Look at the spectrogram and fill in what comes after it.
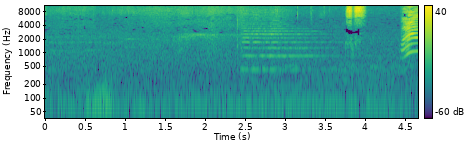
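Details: An 8-month-old female Bengal cat, outside for the first time, gives a steady, drawn-out meow followed by a shorter meow that bends up and down.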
